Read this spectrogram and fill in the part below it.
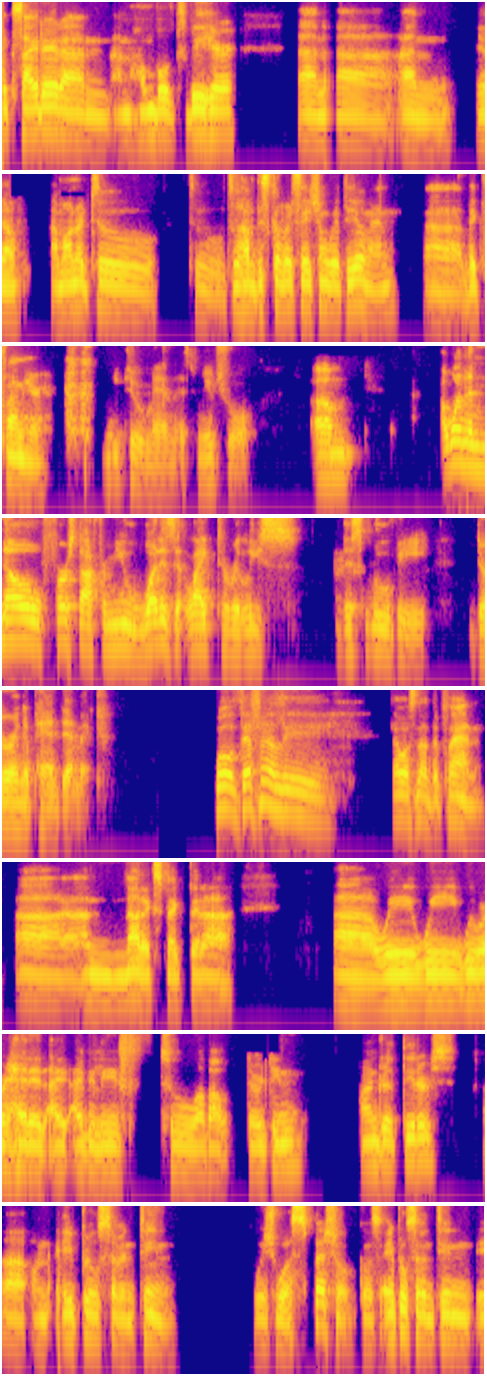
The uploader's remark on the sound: Virtual Q&A.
